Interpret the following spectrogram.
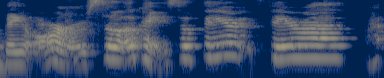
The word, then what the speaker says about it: Feyre: So okay, so Farah, Feyre. Okay, right? let's talk about name pronunciations.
